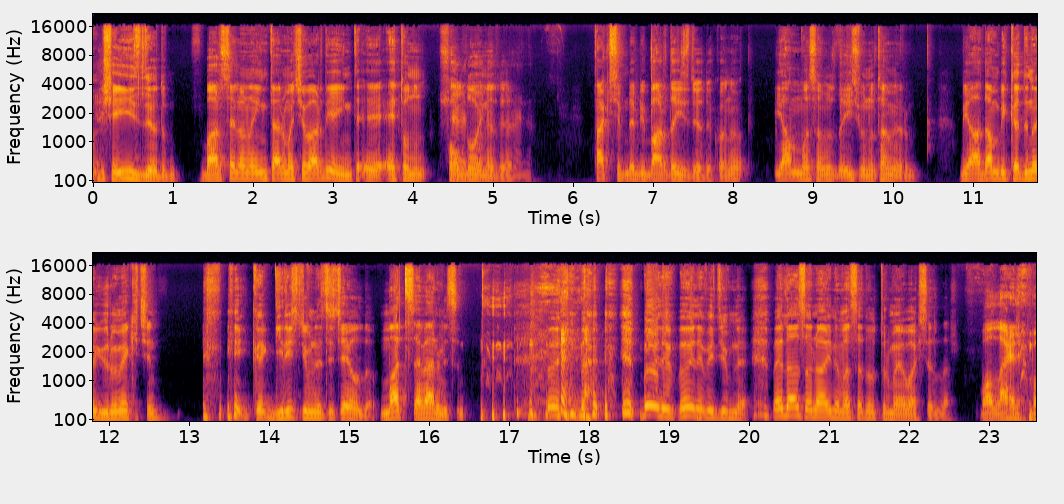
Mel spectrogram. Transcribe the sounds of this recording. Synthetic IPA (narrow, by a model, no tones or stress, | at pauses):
ʃe̞jiːzlʲijo̞d̪um | baɾse̞lʲo̞naint̪ʰæɾmat͡ʃʰɯvaɾd̪ɯjaint̪ʰɛet̪ʰo̞nun | solˠd̪uo̞jnad̪ɯ | t̪ʰakʃimd̪ɛbibaɾd̪aizlʲijo̞d̪ukʰo̞nu | jamːasamɯzd̪aɦit͡ʃunut̪ʰamɯjo̞ɾum | biad̪ambikʰad̪ɯnajyɾymɛcit͡ʃʰin | ɟiɾiʃd͡ʒymlʲes̬iʃejo̞lˠd̪ʊ̰mat͡ʃsevæɾmisin | bø | bøjlʲɛbø̞jlʲɛbid͡ʒymlʲɛvɛd̪aːso̞nɾaajnɯmasad̪aot̪ʰuɾmajabaʃlˠad̪ɯlˠaɾ̥ | valˠːailʲɛ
